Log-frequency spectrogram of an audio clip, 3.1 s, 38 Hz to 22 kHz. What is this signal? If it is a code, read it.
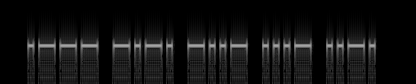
Morse code, heard as a keyed tone, about 30 wpm, 700 Hz. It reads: JCXVF
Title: Code Groups - 5 Letters - 30wpm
